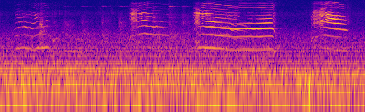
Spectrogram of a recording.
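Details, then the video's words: Cat meowing loudly: a short meow, then drawn-out high wavering meows with bright harmonics, the longest lasting about a second and a half, over a steady low hum. "Cats Meowing Loudly"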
